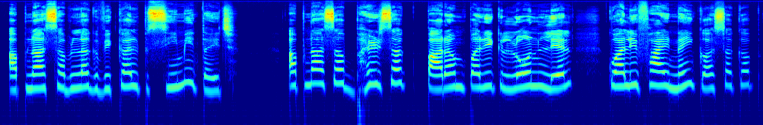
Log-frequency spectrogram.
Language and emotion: Maithili, sad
